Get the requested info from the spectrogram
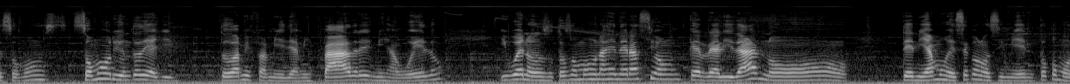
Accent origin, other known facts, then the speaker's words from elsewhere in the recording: Barlovento, Miranda, Venezuela; soy artesana chocolatera, vengo de Barlovento, Miranda.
